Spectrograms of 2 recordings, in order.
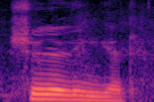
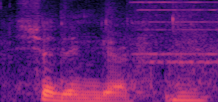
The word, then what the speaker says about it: Schrödinger: ¿Cómo se pronuncia? Schrödinger. Schrödinger. Está el gato de Schrödinger.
